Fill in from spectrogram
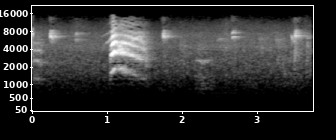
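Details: White woodpecker in a backyard with fruit trees, Brazil: one loud, harsh, buzzy squawk lasting about half a second, surrounded by faint, thin, high chirps.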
